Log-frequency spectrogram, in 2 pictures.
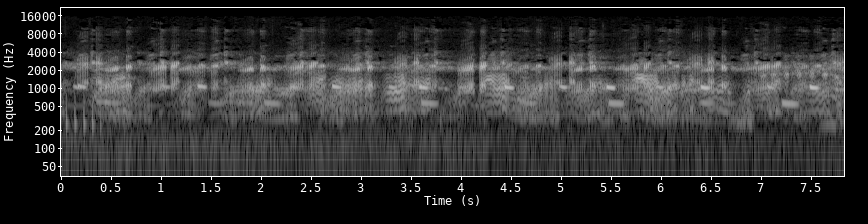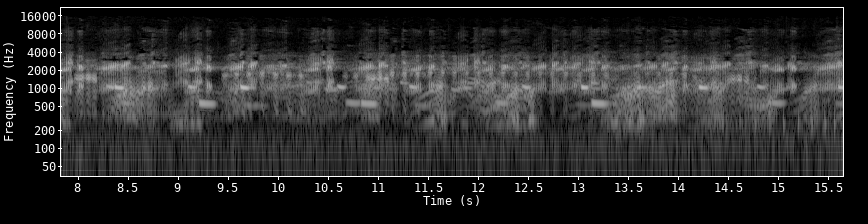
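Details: Many frogs calling at once in a thick, continuous chorus of rapid pulsed croaks, with brief clear notes dotted through at regular intervals.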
